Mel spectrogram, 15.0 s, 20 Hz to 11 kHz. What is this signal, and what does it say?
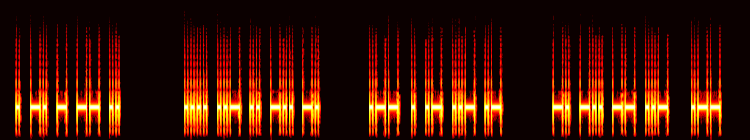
Morse code, heard as a keyed tone, about 19 wpm, 800 Hz. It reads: ENTMI HUIDN WEAUA NDMUW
